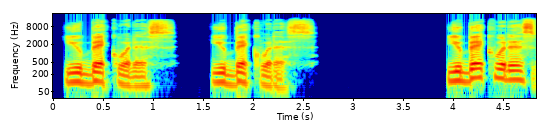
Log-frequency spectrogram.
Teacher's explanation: syllable is just like you're saying the letter U ubiquitous and the stress is going to be on that second syllable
